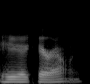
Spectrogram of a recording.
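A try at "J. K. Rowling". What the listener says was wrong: You didn't say her name. You said Rowley.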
